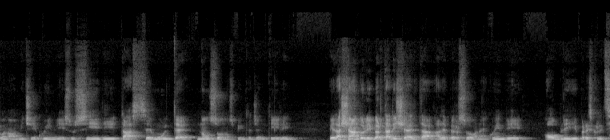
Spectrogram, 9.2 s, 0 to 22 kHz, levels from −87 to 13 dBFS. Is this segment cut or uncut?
uncut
